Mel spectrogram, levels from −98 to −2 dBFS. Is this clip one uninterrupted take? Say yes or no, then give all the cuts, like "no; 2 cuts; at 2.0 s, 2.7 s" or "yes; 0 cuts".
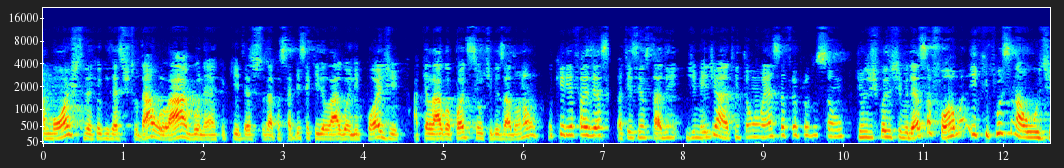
no; 4 cuts; at 4.6 s, 6.2 s, 7.1 s, 10.1 s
